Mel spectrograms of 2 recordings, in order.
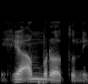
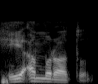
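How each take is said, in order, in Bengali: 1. শুরুর স্বরধ্বনিটি বাদ যায় এবং শব্দ দুটি মিশে যায়। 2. শুরুর স্বরধ্বনিটি বাদ যায় এবং শব্দ দুটি মিশে যায়।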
